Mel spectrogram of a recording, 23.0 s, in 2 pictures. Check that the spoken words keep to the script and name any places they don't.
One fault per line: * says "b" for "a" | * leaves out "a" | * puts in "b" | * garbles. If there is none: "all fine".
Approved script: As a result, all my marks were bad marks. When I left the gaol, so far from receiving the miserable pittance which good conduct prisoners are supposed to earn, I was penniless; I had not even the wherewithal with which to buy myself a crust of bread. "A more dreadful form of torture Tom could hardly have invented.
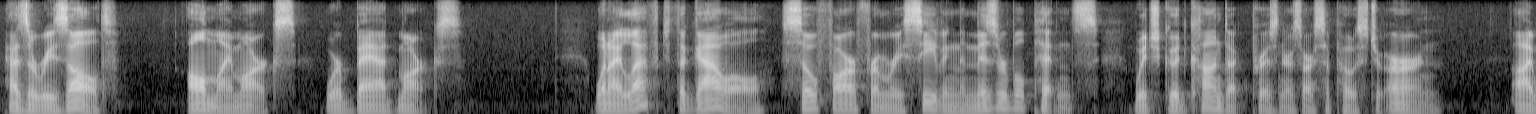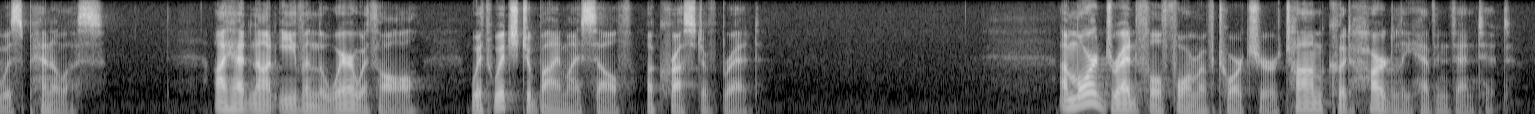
all fine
